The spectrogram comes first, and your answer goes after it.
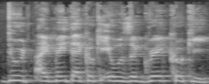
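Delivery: mild calling-out tone. Voicing a character who yells about a thrown cookie: character yelling about cookie. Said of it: "I just start yelling at Wee".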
